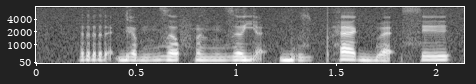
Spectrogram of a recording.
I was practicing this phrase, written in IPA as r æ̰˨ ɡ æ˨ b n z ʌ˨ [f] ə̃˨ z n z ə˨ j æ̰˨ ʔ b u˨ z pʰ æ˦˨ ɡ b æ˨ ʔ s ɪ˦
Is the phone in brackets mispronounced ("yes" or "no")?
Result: no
